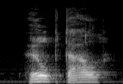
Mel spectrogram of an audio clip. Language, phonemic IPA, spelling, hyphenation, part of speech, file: Dutch, /ˈɦʏlp.taːl/, hulptaal, hulp‧taal, noun, Nl-hulptaal.ogg
- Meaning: auxiliary language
